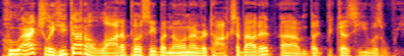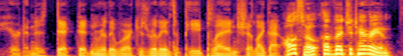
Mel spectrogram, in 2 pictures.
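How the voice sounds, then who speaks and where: A man's voice: fairly low pitch, big pitch swings, quick pace, few pauses, dry recording, clean studio sound. A man chatting loosely on a comedy podcast, rambling through jokes and slipping into silly voices. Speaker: podcast guest. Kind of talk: casual comedic chat.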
